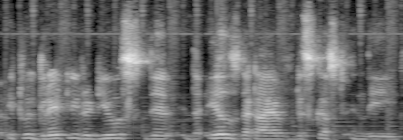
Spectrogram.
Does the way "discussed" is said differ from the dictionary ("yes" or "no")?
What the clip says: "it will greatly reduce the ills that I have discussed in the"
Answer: no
